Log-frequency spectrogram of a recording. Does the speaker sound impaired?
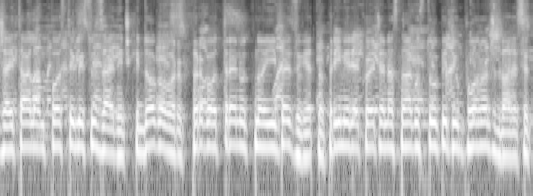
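No.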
